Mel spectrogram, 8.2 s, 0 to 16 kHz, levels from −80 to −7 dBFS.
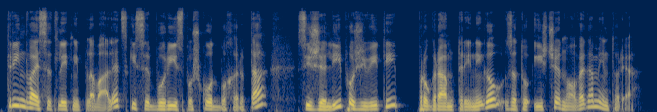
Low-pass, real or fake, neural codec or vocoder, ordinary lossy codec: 10.8 kHz; real; none; Opus, 32 kbps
